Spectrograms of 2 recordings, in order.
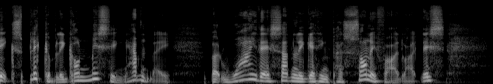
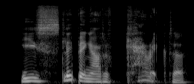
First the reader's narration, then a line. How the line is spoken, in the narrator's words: she muttered, to the hall in general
